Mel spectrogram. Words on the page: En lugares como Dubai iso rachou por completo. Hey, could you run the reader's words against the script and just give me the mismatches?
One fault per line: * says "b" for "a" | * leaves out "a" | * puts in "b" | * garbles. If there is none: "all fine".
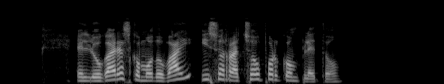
all fine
